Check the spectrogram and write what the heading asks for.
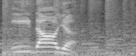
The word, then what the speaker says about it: Idalia: It's IDALIA. IDALIA. My neighbor's name is spelled the same way, but pronounced totally differently.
